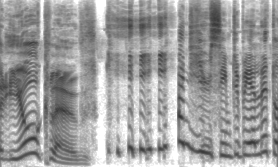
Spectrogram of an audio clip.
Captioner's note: laughs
